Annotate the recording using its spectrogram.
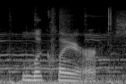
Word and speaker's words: Leclerc: Leclerc.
